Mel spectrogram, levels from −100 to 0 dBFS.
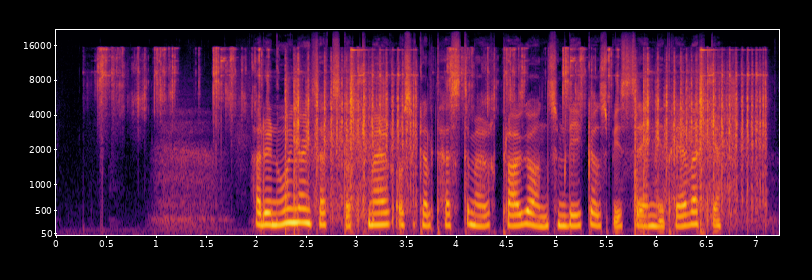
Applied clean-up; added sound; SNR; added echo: none; Coin (dropping); 8 dB; none.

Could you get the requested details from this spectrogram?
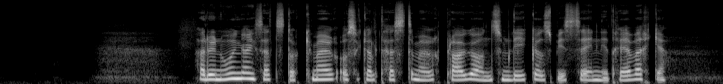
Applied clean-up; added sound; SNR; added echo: none; none; none; none.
